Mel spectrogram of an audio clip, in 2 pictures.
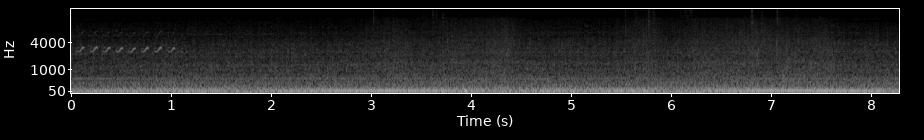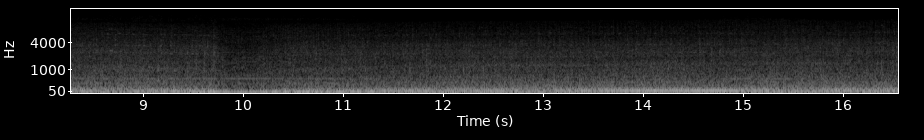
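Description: A tank engine rumbles deeply and steadily as the tank drives over rough ground.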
